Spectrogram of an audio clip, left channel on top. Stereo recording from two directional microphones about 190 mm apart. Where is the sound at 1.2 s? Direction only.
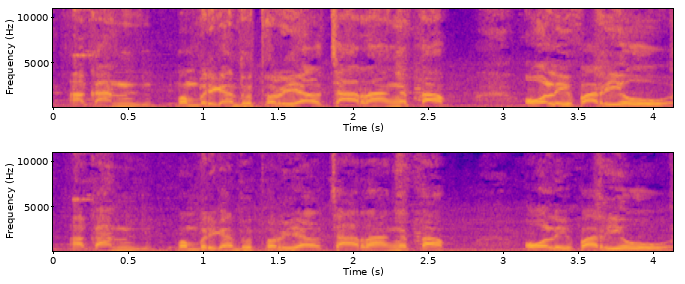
10° left (ahead or behind).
